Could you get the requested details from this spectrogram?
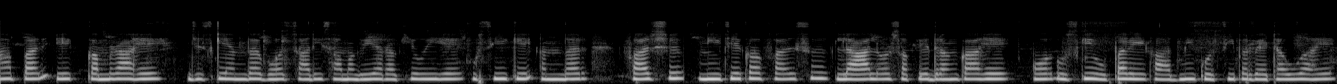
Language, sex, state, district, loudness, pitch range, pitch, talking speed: Hindi, female, Maharashtra, Solapur, -23 LUFS, 240-255 Hz, 245 Hz, 155 wpm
